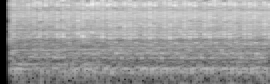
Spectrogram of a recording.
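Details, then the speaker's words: Volkswagen Vento engine at idle: rough, uneven stumbling beat with whole engine vibrating, heavy misfire; diagnostics show injector circuit fault on two cylinders. "तो दोस्तों Volkswagen one तो हुआ ठीक है जी और mister fire कर रही है बहुत ज्यादा मिसिंग कर रही है"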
